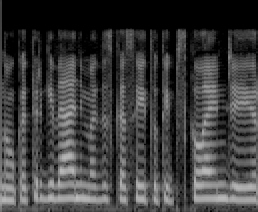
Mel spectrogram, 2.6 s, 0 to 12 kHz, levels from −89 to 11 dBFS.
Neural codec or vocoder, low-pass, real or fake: codec, 16 kHz, 8 kbps, FunCodec, trained on LibriTTS, 25 frames a second; 7.2 kHz; fake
